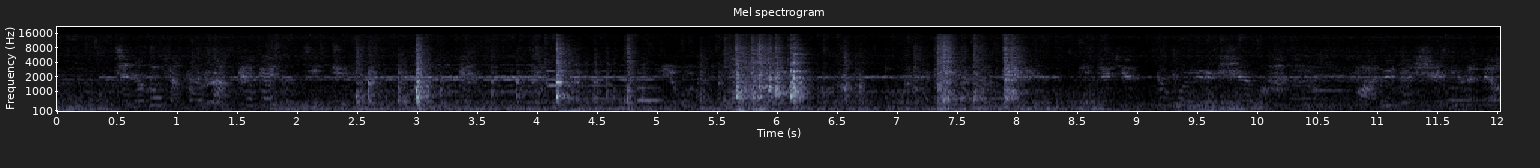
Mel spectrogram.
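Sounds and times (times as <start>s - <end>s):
dishes rattling: 2.3s - 8.3s
crockery clinking: 2.4s - 8.3s.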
